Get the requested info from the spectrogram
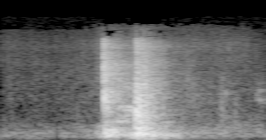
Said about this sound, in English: I don't like door slams. I don't like anybody slamming doors. That wasn't too loud. My house or my car. It was a nice little door slam.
